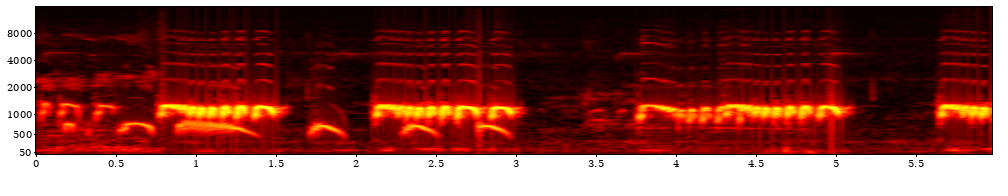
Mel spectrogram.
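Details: Local zebra dove singing as a lure for other zebra doves: clear, melodious trilled coos with short rolling bursts and brief downward-curving notes, phrases repeated with short pauses, quiet background.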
